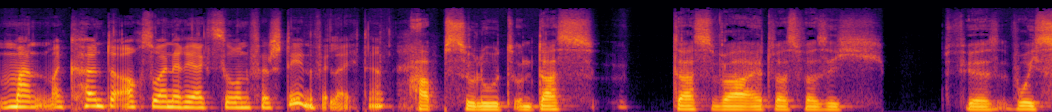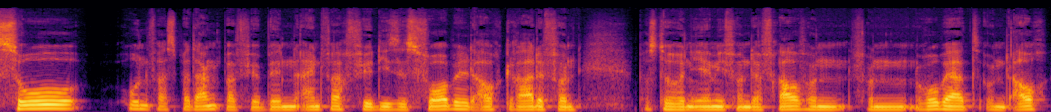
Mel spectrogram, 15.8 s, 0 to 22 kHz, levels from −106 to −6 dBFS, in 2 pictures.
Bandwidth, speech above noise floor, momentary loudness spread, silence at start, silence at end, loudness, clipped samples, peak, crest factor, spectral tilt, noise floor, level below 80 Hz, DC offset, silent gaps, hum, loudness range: 14 kHz; 28 dB; 9 LU; 0 s; 0.05 s; -22 LUFS; under 0.1%; -4 dBFS; 18 dB; -6 dB/octave; -50 dBFS; -60 dBFS; under 0.1%; none; none; 3 LU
